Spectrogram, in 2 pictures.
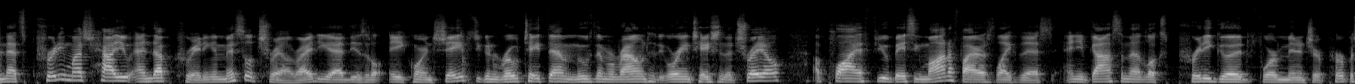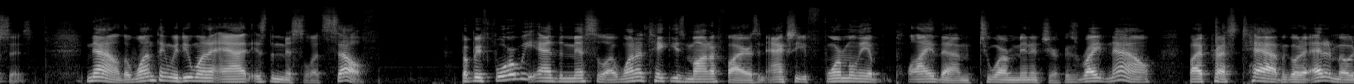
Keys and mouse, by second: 0.0-6.8 middle drag, 19.3 middle click, 25.6 Tab.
